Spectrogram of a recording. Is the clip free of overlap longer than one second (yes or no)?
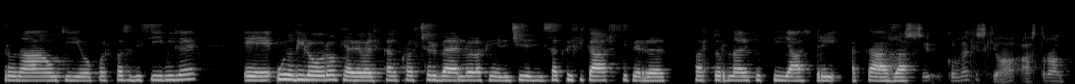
yes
